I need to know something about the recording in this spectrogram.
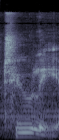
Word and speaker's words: Thule: So Thule is the German pronunciation. I think us over here, certainly Britain and America, probably I call it Thule, as you just did,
